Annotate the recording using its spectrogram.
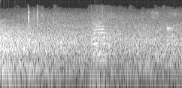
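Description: The fading tail of a loud boom-like burst of noise, dying away over about a second and a half.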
